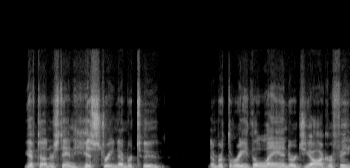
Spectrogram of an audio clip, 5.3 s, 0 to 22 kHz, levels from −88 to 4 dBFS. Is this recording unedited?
yes; 0 cuts

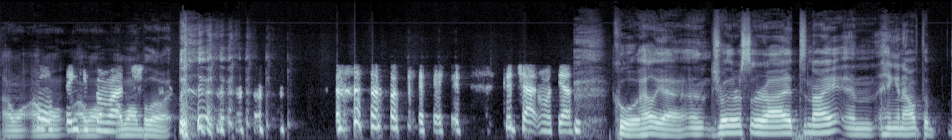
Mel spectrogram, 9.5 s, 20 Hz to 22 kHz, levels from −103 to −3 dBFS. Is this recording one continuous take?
yes; 0 cuts

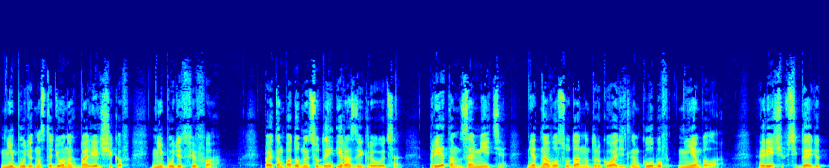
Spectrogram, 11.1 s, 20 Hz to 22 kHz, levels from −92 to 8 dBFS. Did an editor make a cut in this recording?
no; 0 cuts

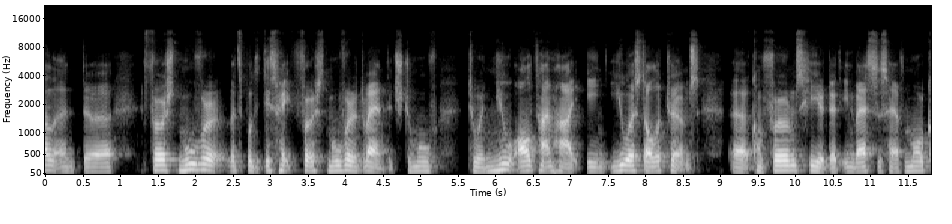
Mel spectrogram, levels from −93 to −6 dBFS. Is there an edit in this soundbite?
no; 0 cuts

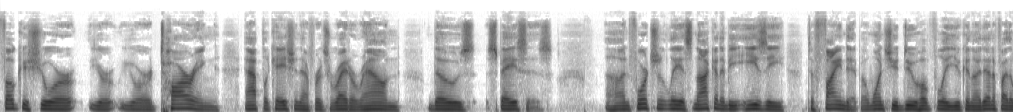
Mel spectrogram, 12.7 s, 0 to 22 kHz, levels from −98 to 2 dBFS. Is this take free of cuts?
yes; 0 cuts

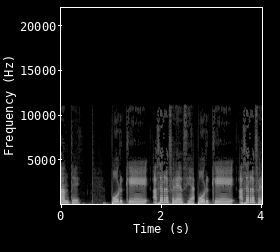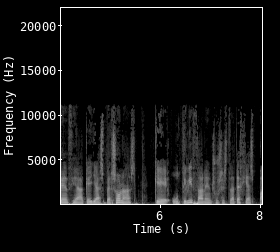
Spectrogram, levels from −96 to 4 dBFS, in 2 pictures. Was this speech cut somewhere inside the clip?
yes; 1 cut; at 2.7 s

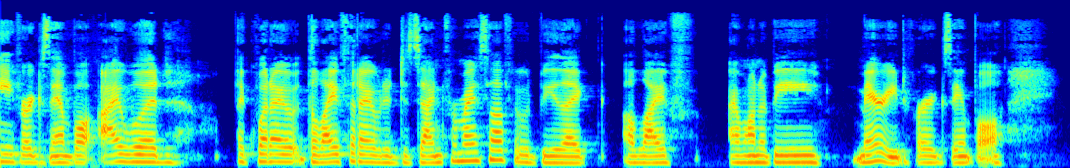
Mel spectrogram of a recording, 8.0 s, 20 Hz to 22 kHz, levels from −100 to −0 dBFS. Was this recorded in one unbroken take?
yes; 0 cuts

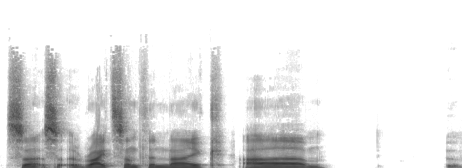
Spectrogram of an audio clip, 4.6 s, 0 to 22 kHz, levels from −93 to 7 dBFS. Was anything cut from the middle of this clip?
yes; 1 cut; at 2.3 s

